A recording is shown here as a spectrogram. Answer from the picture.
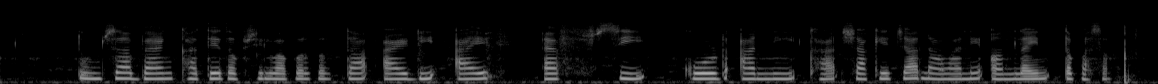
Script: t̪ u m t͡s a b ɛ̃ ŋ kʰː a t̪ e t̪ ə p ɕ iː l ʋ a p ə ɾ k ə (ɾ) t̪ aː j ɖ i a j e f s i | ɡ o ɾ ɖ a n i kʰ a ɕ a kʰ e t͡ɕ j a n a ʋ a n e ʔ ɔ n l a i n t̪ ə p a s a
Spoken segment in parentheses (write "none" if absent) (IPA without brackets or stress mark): ɾ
